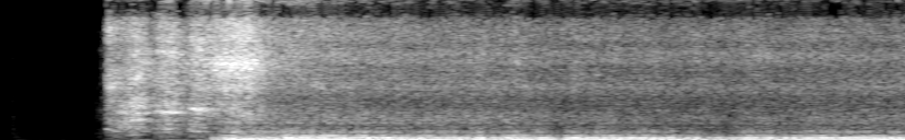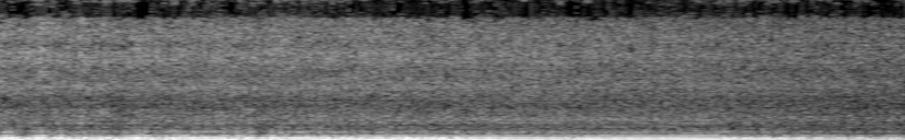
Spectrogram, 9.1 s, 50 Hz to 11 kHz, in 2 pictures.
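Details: 1998 Honda Civic after throttle body O-ring refit and DTCs cleared: catches after a short crank into a lumpy, uneven idle with an unsteady low beat. Owner suspects the MAP sensor (reading about 11–12), or timing being off.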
